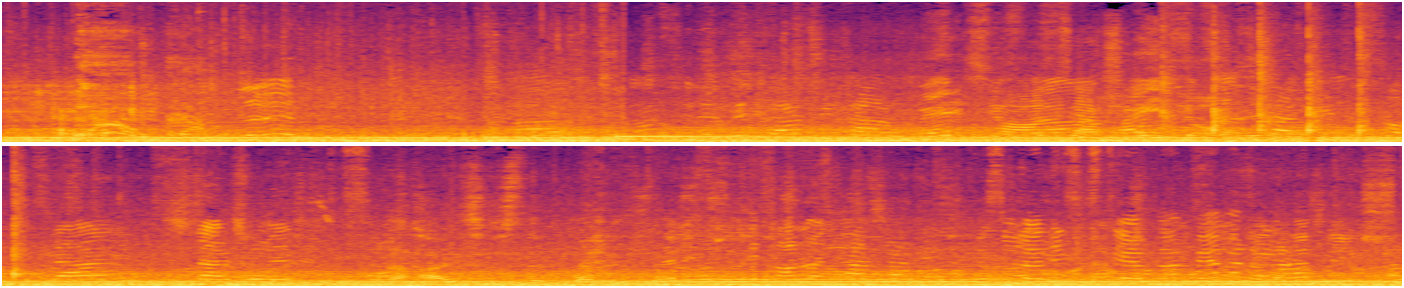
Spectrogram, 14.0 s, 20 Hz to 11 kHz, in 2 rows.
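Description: Steady cabin noise of an Airbus A319 airliner in descent: engine and airflow rumble with a steady hum running through it, and faint passenger voices underneath.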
